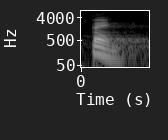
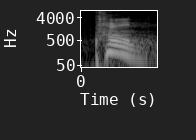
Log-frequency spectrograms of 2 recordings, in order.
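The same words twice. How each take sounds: First: The p is said without a puff of air. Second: The p is said with a puff of air. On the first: "Indian uh, people pronounce it like a p" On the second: "when it is a British pronunciation"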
